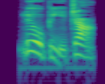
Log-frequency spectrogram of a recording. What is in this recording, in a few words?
"jin", Chinese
